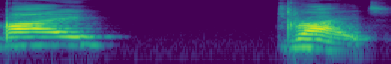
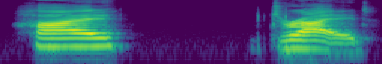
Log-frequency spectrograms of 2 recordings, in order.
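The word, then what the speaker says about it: hydride: But remember, the names are only going to have two syllables. So, it's going to be high dried. Hy dried.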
